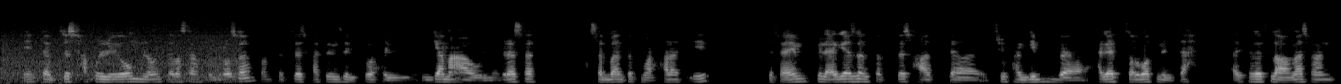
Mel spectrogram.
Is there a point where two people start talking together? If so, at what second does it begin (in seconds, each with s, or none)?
none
